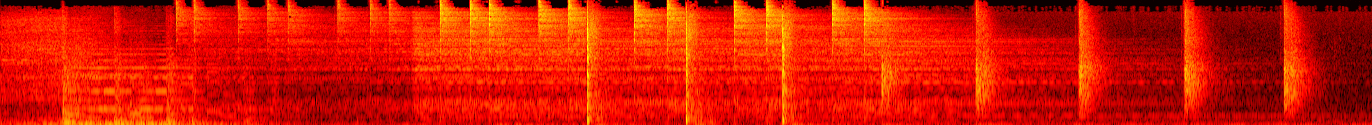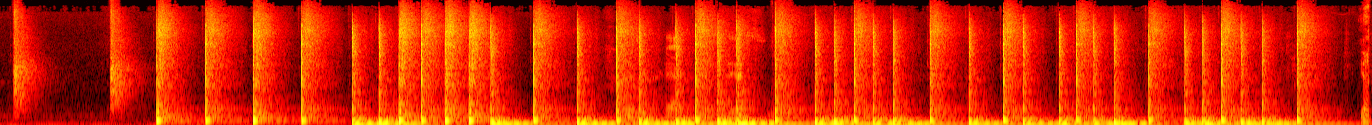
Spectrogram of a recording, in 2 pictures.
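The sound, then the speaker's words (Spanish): A drum kit being played, starting with ringing cymbal wash and scattered sharp hits, then breaking into a fast, loud, steady beat with heavy kick drum and crashing cymbals. “Este, voy a irme al departamento de percusiones, entonces yo uso Muy adelante, venga.”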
